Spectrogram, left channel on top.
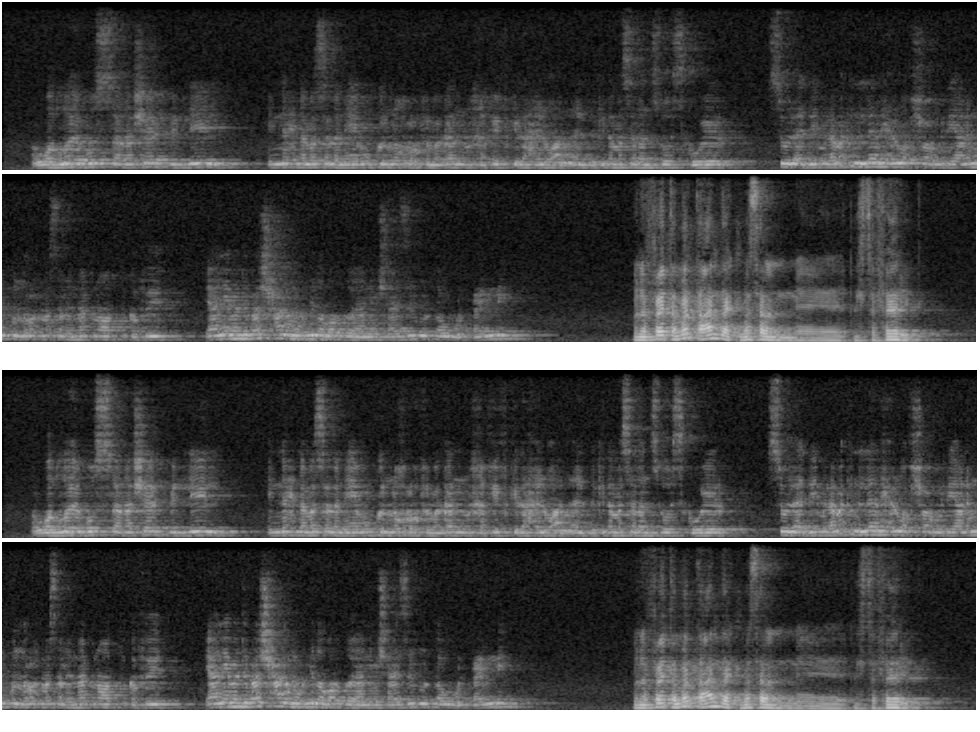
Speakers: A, on the right; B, on the left.
A: والله بص انا شايف بالليل ان احنا مثلا ايه ممكن نخرج في مكان خفيف كده حلو على القلب كده مثلا سو سكوير السوق القديم الاماكن اللي هي الحلوة في شرم دي يعني ممكن نروح مثلا هناك نقعد في كافيه يعني ما تبقاش حاجة مجهدة برضو يعني مش عايزين نطول فاهمني
B: ما انا فاهم طب ما انت عندك مثلا آه، السفاري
